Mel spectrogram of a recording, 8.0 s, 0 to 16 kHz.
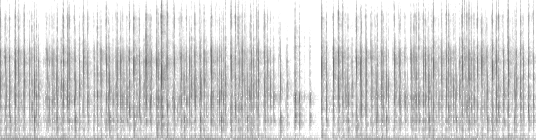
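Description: A compact J-01 mechanical keyboard with lubed yellow Gateron Ink switches, dark brown plastic keycaps and a carbon fiber plate sits on a desk mat and is typed on continuously with the fingertips of both hands. A dense stream of short, bright, clacky keystrokes with almost no low end runs throughout, with a brief pause just before the midpoint.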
